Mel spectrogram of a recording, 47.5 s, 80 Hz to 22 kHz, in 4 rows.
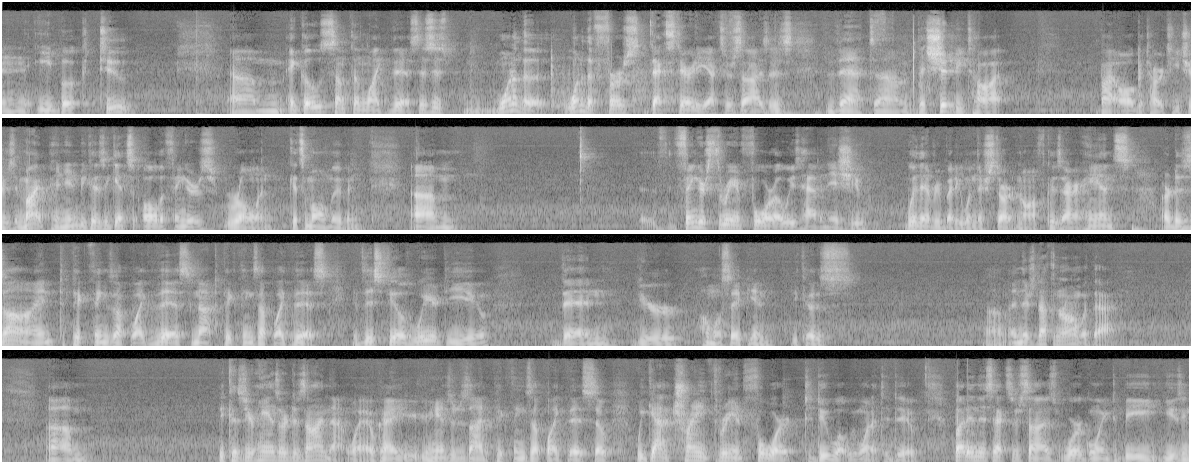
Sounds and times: Speech: 0.0 - 1.4, 2.3 - 10.1, 11.0 - 16.5, 18.2 - 28.7, 29.3 - 32.4, 33.6 - 35.0, 36.1 - 36.6, 37.8 - 47.5.

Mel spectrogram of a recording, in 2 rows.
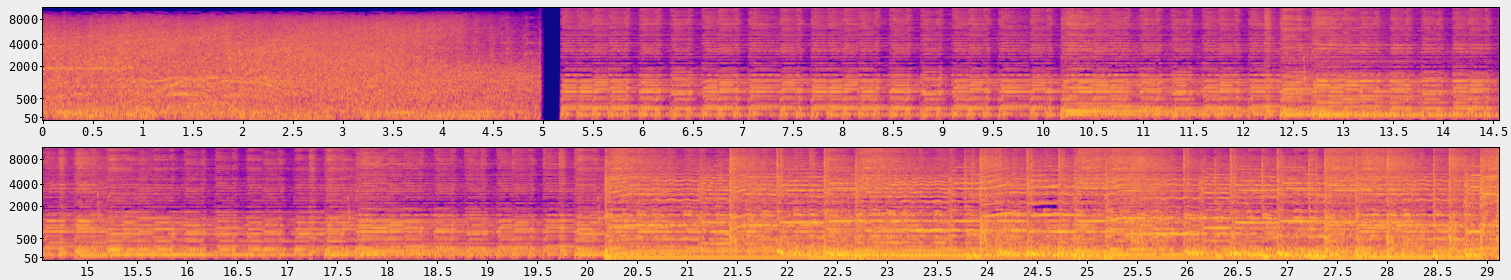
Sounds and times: Music: 5.2 - 29.1.

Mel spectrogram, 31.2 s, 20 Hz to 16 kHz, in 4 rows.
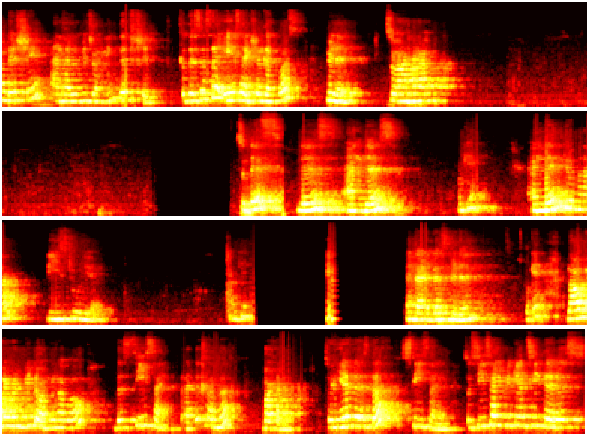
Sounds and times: Speech: 0.0 - 5.9, 11.0 - 13.1, 13.9 - 14.2, 14.9 - 17.0, 18.6 - 19.0, 21.0 - 31.1.

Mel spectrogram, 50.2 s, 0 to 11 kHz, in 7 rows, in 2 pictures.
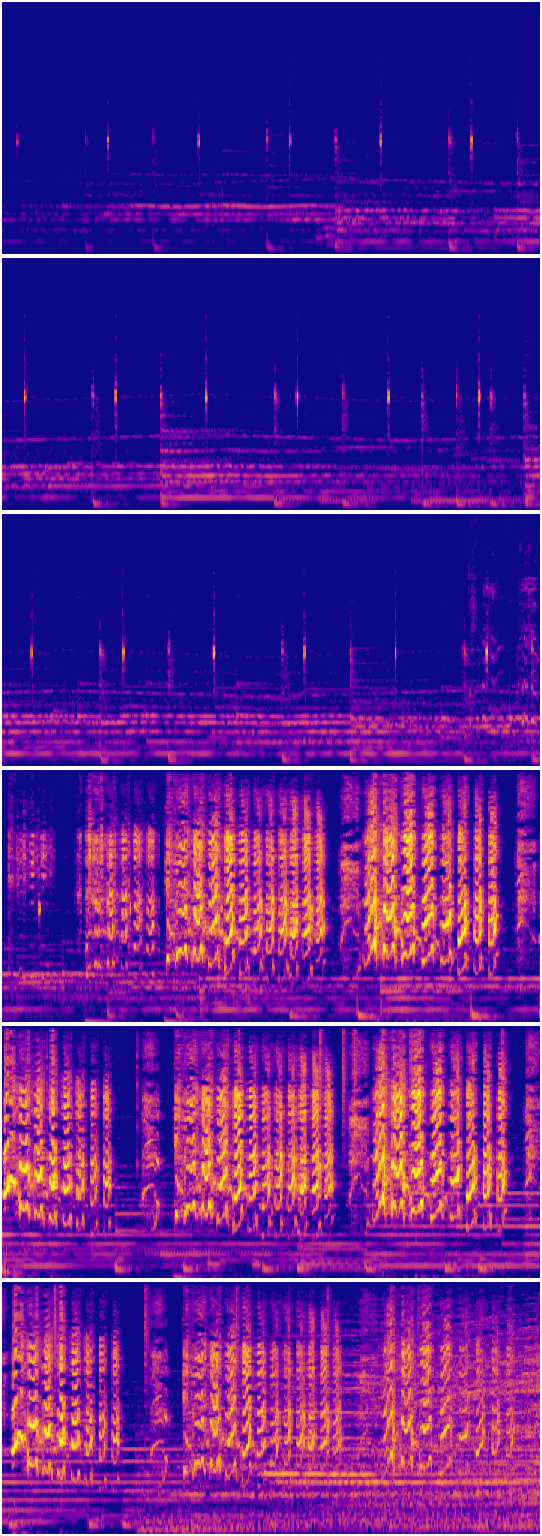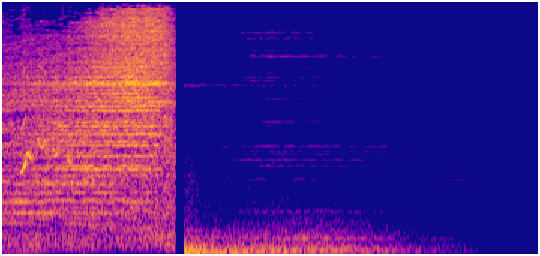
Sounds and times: Music: 0.0 - 50.0
Snicker: 20.6 - 43.6.

